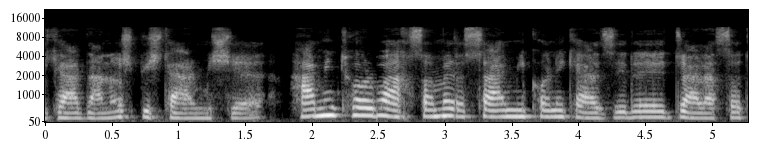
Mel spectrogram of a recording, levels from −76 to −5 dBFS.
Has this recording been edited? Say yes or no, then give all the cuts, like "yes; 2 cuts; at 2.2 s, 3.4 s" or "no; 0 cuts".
yes; 2 cuts; at 2.5 s, 3.1 s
